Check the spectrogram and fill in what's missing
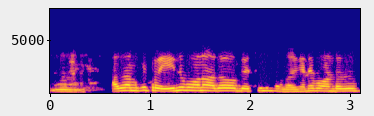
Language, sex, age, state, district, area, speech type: Malayalam, female, 45-60, Kerala, Kottayam, rural, conversation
